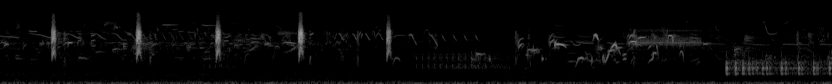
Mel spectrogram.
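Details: Bobolink giving five loud, sharp, evenly spaced notes over a busy bubbling warble, then a tumbling run of twangs, a short buzzy stretch and a low nasal rattle at the end.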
